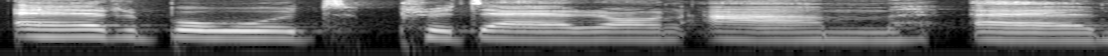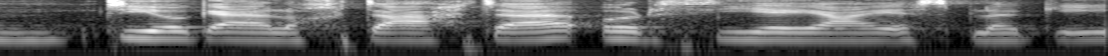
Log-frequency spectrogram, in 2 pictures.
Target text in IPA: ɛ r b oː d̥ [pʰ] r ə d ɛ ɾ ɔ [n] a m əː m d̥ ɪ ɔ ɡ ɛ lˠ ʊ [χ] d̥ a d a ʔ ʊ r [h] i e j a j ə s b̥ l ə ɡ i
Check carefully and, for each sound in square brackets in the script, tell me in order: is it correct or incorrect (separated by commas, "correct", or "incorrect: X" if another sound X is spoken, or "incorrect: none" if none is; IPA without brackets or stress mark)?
correct, correct, correct, incorrect: θ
